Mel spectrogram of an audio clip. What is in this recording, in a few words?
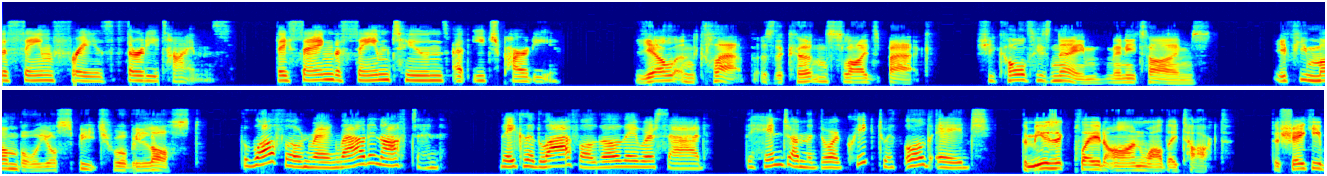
Soundcore Space A40 Ideal microphone sample; Anker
